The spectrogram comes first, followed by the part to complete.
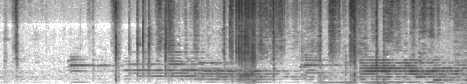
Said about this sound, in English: And then you fold it like that, so the fold is still in the middle, the last fold.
